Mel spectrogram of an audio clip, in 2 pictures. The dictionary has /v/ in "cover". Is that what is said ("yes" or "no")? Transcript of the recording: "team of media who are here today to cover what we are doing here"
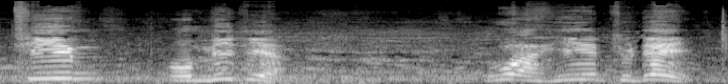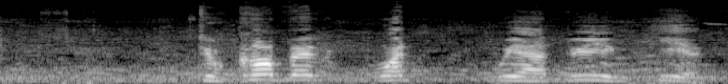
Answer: no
